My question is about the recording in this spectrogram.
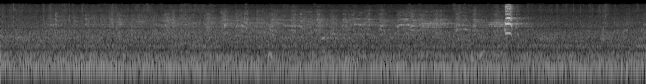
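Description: A macaque gives one short, sharp, high-pitched squeal about seven and a half seconds in. Faint high chirps come and go over a steady low hum.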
